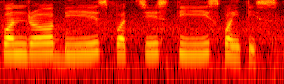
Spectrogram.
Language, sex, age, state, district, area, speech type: Nepali, other, 30-45, West Bengal, Kalimpong, rural, spontaneous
